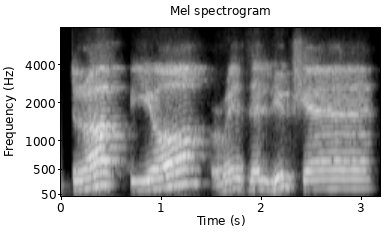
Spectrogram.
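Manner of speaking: "Drop your resolution" very slow, every word stretched; slow emphatic repeat. Shown as a demonstration.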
